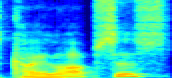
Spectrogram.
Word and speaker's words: Chilopsis: Two ways to say that name, the genus Chilopsis, that would be the proper botanical pronunciation, or Chilopsis, the way I used to say it, that's reformed hillbilly.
